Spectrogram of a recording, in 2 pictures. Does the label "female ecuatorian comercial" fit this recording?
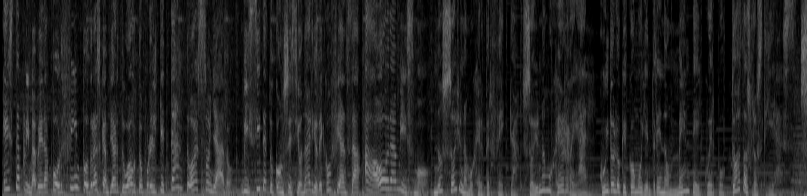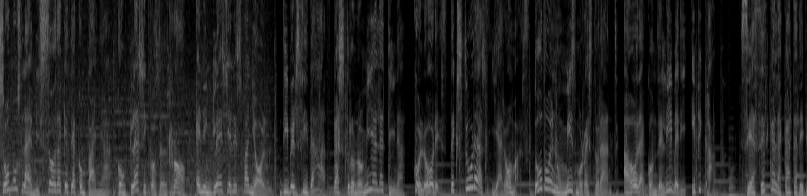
Yes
